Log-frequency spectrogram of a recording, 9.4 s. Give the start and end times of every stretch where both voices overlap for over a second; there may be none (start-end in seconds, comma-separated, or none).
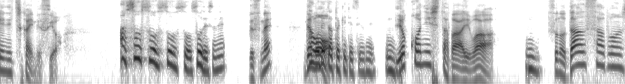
none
